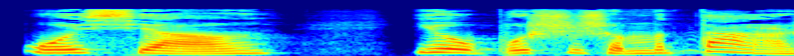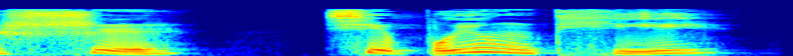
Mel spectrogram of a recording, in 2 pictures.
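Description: A woman reading the part of a composed, tactful young noblewoman who explains herself calmly in a storybook reading. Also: medium pitch, unhurried, slightly rough, dry recording, studio quality.

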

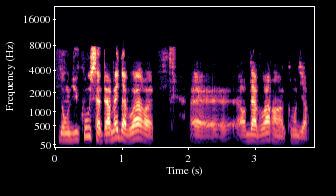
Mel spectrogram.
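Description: A man in his thirties or forties telling a personal story in a casual podcast monologue, halting often on fillers and restarts. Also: mid-range voice, gravelly, no echo, narrow, tinny audio. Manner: hesitant, chatty storytelling with many fillers and restarts.

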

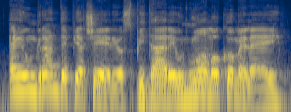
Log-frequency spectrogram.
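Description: A high, strained voice of a rich, haughty man in a storybook tale, as a male narrator puts him on. He talks loudly and well above the reader's own pitch, with faint music behind. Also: very animated, unhurried. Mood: fawning. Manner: loud and pleading, high-pitched. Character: rich haughty man who turns humble.

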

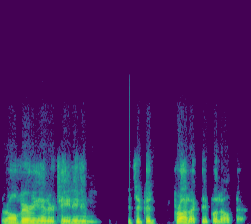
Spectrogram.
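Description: A man's voice: mid-range voice, a little fast, no echo. A man co-hosting a podcast, chatting casually and agreeably, often restarting his sentences. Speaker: podcast co-host. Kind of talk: casual wrestling chat. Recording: dull, dry lo-fi sound.

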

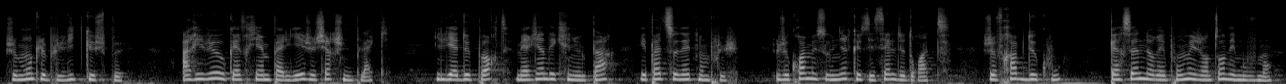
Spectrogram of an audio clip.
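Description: A woman reading a first-person novel aloud in a steady, measured storytelling voice. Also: fairly high pitch. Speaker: audiobook reader.

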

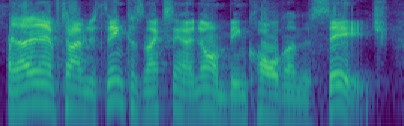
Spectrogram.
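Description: Animated young man telling a story. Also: a little high, very fast. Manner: animated storyteller, swearing, lots of fillers. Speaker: guest comedian. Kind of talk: casual podcast chat, storytelling.

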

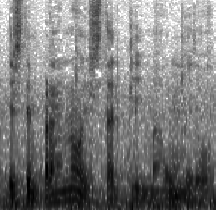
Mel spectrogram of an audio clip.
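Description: A man who hosts a daily reflection, telling a parable and encouraging listeners in a gentle, preaching way. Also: deep voice, big pitch swings, moderate pace, music in the background. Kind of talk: motivational reflection.

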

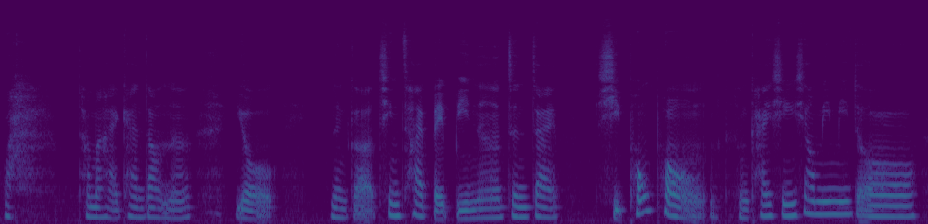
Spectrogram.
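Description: A woman with a Taiwanese Mandarin accent reading a picture book aloud to her child, playful and animated, sometimes dropping to a soft whisper. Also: fairly low pitch, slow pace, vocal fry.

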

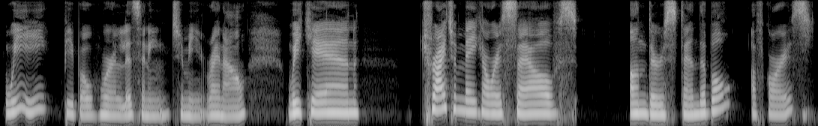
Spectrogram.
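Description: Brazilian woman speaking careful, halting English. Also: medium pitch, darkish tone, no echo, clean studio sound. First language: Portuguese. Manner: careful, halting English with restarts and searching for words. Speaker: podcast co-host. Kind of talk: casual podcast chat.

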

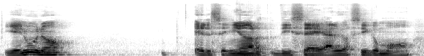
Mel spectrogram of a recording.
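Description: A man's voice: fairly low pitch, slow pace, a bit bright, roomy sound. A young man co-hosting a casual chat, who laughs easily and sounds sheepish. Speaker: podcast co-host.

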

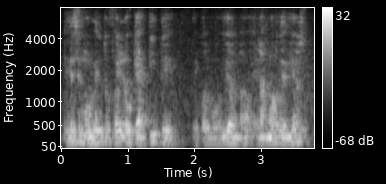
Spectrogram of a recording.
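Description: A man talks in a relaxed group chat, leaning on fillers as he goes. He sits back from the mic, and the room gives his voice a noticeable echo. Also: mid-range voice, moderate pace, distant mic, dull audio, a little hiss or hum. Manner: talkative, fillers like "o sea" and "pues". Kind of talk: casual chat.

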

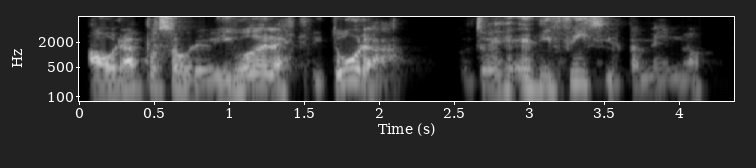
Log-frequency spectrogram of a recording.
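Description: A man from Colombia's Caribbean coast, with that region's Spanish accent, speaking reflectively as an author in an interview, halting and often rephrasing. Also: mid-range voice, very animated, husky.

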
